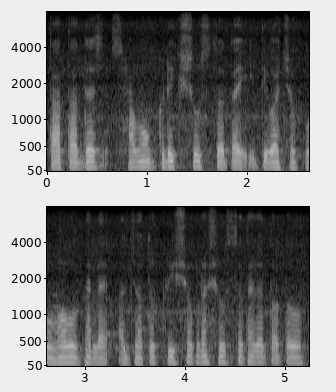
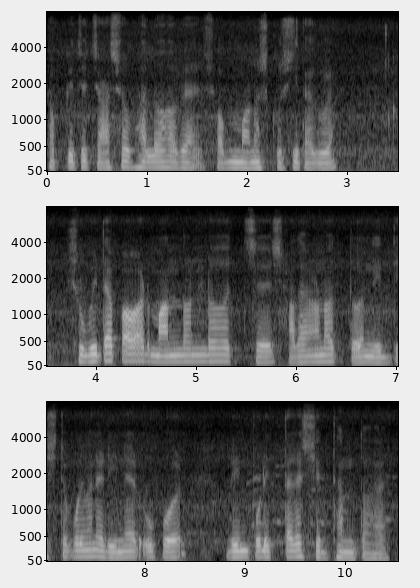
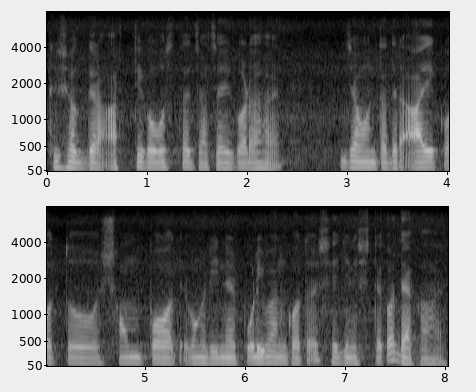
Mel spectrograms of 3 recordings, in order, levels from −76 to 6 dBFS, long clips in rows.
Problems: constant background noise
